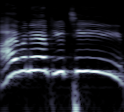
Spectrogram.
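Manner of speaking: very high, loud yell. Retelling calling out to a stranger on a bike: retelling a yell. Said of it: "I just decided to yell".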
